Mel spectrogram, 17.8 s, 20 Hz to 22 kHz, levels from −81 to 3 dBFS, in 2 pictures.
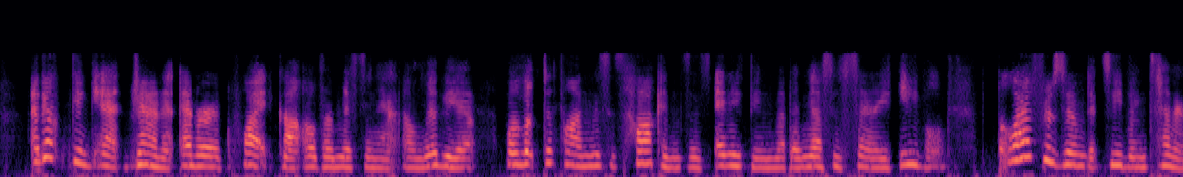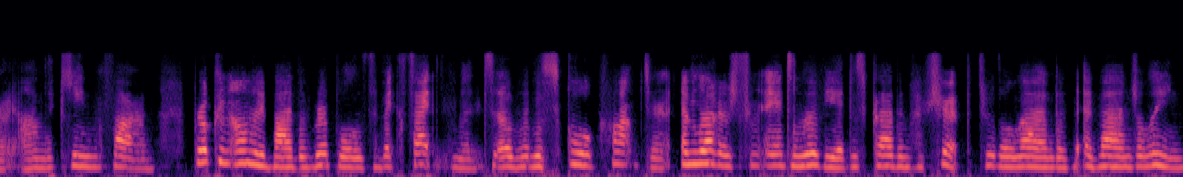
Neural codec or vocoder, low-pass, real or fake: codec, 16 kHz, 1 kbps, FreqCodec, smaller model; 7.2 kHz; fake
